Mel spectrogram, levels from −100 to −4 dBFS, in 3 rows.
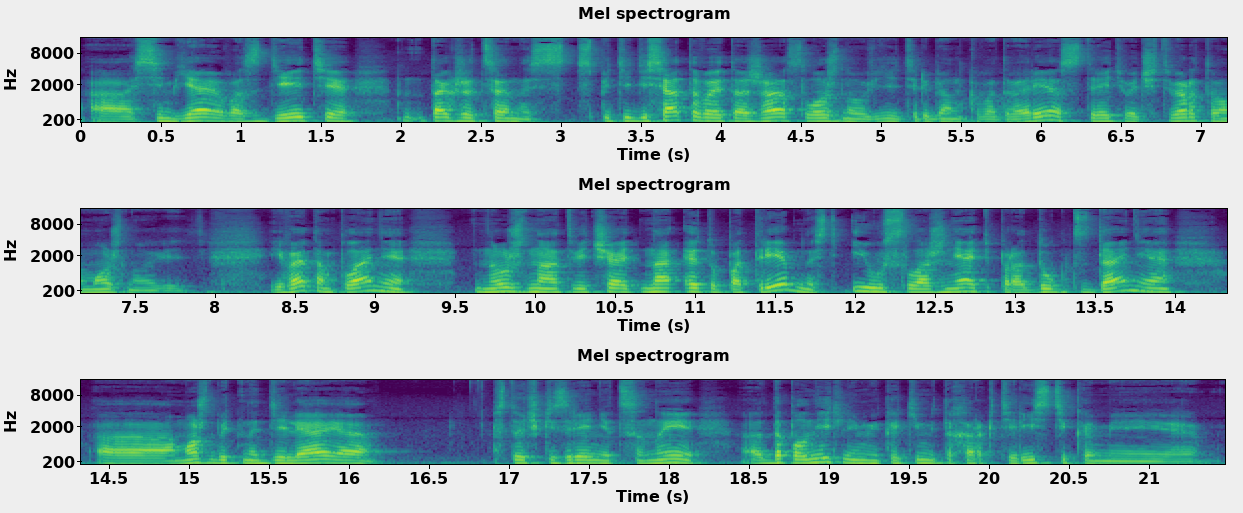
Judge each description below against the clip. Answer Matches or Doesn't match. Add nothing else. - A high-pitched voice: Doesn't match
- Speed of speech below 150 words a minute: Matches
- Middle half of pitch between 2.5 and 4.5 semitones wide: Matches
